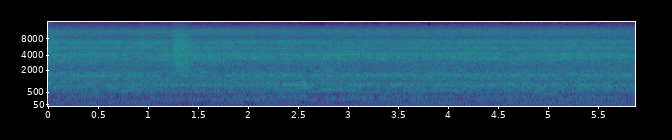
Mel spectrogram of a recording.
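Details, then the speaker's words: Mitsubishi Lancer after a rough, fluctuating idle, idle speed screw adjusted down to the standard 800 rpm: steady idle with the radiator fan cycling. Normal. "There, so 800 RPM So, now you can see the stability- the sudden drop probably you can hear the radiator fan is working and that is normal."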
